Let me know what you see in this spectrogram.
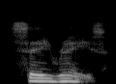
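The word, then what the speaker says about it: Say-Rays: say raise human race is pronounced as if it was phonetically spelled out s-a-y hyphen r-a-y-s say raise they're human at one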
